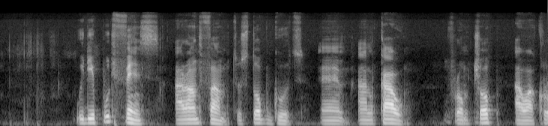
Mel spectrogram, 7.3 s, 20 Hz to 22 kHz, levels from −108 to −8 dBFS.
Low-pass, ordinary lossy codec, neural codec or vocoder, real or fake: 14.4 kHz; none; none; real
